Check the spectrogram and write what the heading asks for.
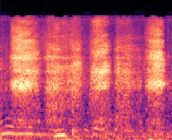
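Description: A man breathing sharply and forcefully into a close microphone: three short, hissing breaths, one at the start, one a little past a second in and one near the end, with a faint low hum of his voice at the start.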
